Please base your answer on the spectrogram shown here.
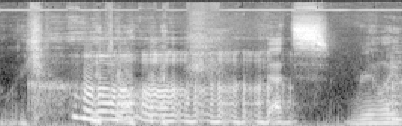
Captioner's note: laughs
